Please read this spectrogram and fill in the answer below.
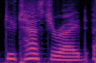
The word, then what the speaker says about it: Dutasteride: We stopped the Dutasteride. Am I saying that right? – Dutasteride at that time.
